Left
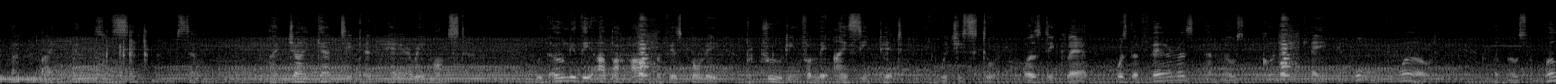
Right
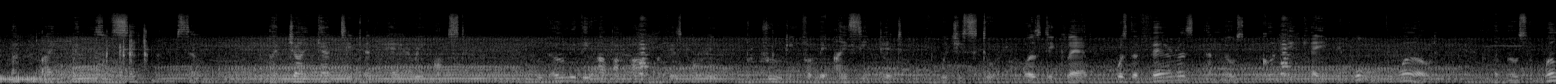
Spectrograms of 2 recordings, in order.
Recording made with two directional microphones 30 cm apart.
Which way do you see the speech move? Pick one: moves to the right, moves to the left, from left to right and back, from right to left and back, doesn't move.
from right to left and back.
